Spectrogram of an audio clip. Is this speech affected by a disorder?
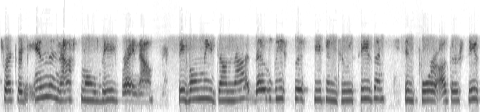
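Yes: ALS; diagnosed a while back.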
